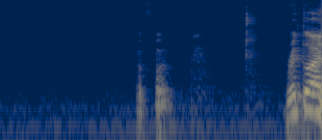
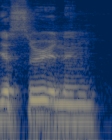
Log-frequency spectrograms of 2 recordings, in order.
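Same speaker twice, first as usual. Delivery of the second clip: usual speaking voice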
